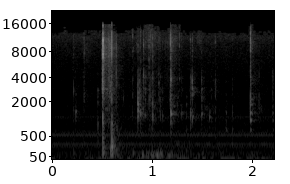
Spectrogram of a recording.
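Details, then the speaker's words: Oboe F resonance side key tapped while fingering D: sharp little clicks show the key adjustment is too loose and not sealing; tightening it makes the clicking stop. "you know how it clicks that's not good that means that this is not sealing at all we want to tighten it to where the clicking goes away"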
